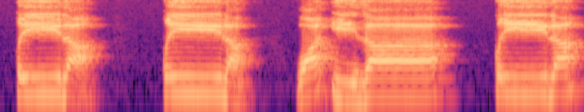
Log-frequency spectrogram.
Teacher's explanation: یہاں یا ساکن سے پہلے قاف کے نیچے زیر ہے تو یہاں یا مدہ ہے، ایک الف کی مقدار اس کو لمبا کریں گے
